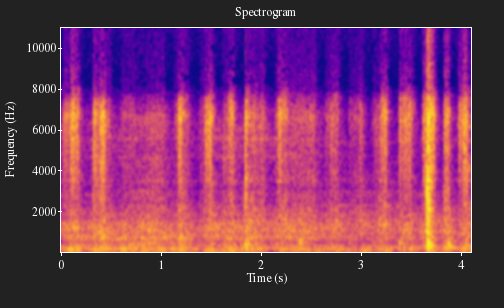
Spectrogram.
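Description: Safety razor with a Treet blade scraping through lathered stubble: several short strokes a second or so apart, over a low steady hum.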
